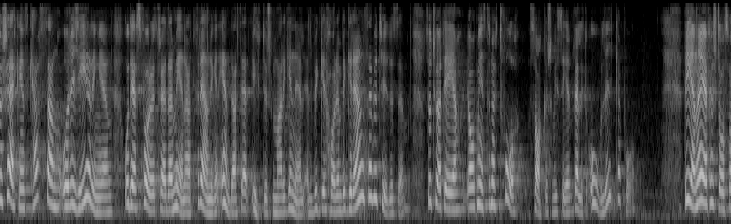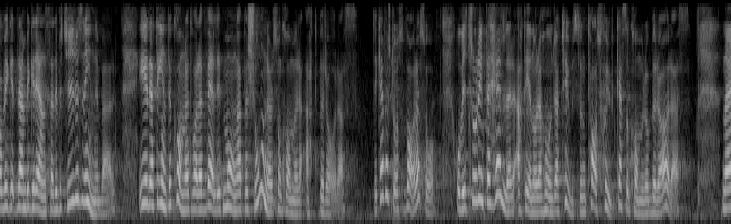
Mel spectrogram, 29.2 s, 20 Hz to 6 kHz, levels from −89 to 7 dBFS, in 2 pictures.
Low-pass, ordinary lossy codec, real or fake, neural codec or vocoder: 5.4 kHz; none; real; none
